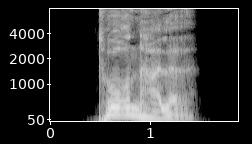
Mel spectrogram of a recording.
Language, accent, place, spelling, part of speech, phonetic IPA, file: German, Germany, Berlin, Turnhalle, noun, [ˈtʊʁnˌhalə], De-Turnhalle.ogg
- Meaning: gym; sports hall (large room for indoor sports)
